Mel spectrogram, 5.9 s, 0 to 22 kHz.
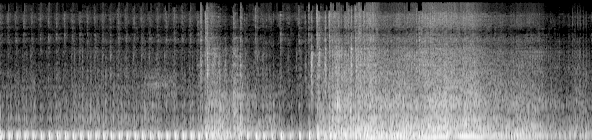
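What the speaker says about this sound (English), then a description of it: "So we can idle it right down to there." A 125cc Venom Mini Jeep engine fitted with a Nibbi carburetor runs close by, first in a rhythmic low putter, then roughening into a louder, uneven clattering rumble as the speed shifts.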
